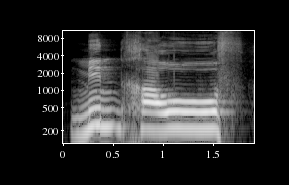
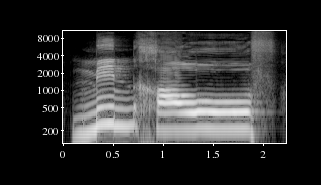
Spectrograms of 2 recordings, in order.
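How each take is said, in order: First: The last word ends on a bare consonant. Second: The same.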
